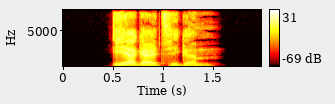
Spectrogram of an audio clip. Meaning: strong dative masculine/neuter singular of ehrgeizig
- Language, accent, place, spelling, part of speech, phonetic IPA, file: German, Germany, Berlin, ehrgeizigem, adjective, [ˈeːɐ̯ˌɡaɪ̯t͡sɪɡəm], De-ehrgeizigem.ogg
